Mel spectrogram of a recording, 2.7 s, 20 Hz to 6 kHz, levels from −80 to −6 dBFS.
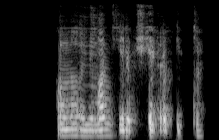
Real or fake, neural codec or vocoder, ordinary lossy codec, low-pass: fake; codec, 44.1 kHz, 1.7 kbps, Pupu-Codec; MP3, 48 kbps; 5.4 kHz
